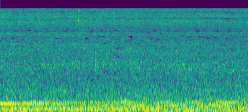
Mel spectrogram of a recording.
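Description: Steady machine hum: a constant low drone with an even hiss, as of an electric fan or ventilation unit running.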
